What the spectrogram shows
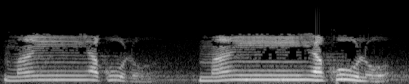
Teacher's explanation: اب نون مدغم ہوا ہے، نون کی صفت باقی ہے تو اس کو ادغام ناقص کہیں گے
